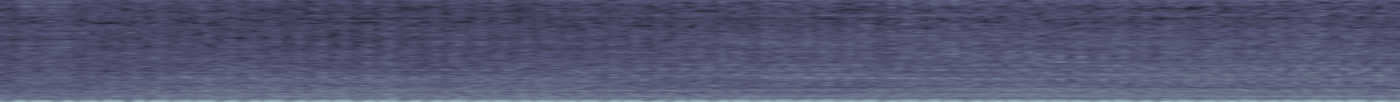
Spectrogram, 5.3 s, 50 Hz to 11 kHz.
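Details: Craftsman T8000 riding mower after rat's nest cleanup, on very low idle; low, slow even thump with no whine from the transmission, normal idle.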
